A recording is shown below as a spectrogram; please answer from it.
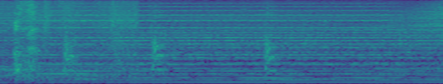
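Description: A dog barks and yelps several times at a closed door, fairly close, with whimpering between the barks over a low steady hum.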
